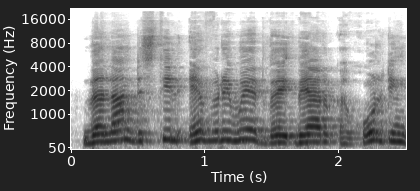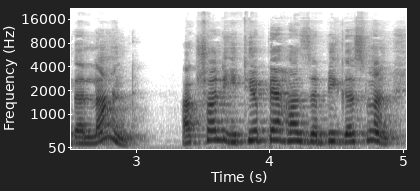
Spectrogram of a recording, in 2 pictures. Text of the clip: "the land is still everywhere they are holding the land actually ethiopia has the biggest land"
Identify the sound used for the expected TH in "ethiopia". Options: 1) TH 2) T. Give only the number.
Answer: 2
